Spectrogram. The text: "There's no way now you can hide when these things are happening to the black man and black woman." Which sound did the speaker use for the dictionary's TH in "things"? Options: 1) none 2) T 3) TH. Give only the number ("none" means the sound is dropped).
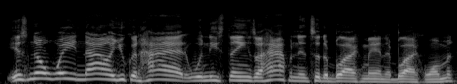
3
